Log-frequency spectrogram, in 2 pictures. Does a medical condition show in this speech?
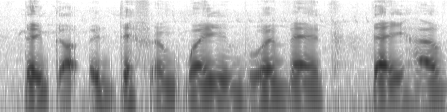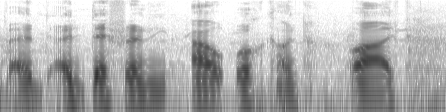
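Yes: cerebral palsy; predicted at birth never to talk.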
